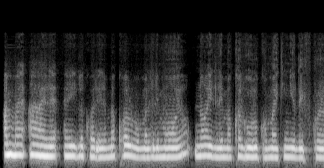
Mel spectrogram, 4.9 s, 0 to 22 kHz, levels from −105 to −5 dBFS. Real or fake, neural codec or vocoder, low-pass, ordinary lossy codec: fake; codec, 16 kHz in and 24 kHz out, 0.4 kbps, LongCat-Audio-Codec, fine tuned four codebook decoder; 10.8 kHz; none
